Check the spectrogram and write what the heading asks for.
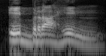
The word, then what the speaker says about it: Ibrahim: Heart, yes, but how do you say Abraham? Any Arabic speaking? Ibrahim. Yeah. That's Ibrahim.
